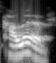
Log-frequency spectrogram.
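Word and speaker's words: חֵלֶב: the same word because in Hebrew fat is khalev and milk is kalav only difference is vowel shifting and pronunciation but Allah they're going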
